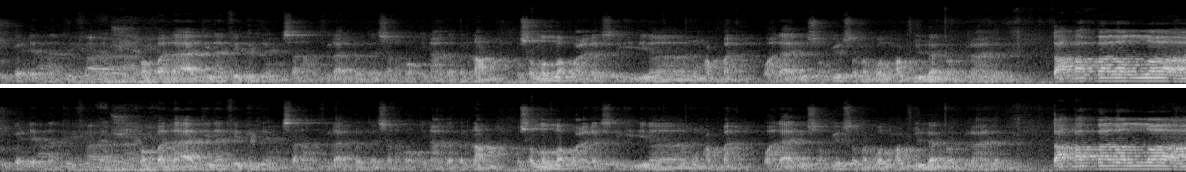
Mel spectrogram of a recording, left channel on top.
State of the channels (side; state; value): both; normal; correlation 0.37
